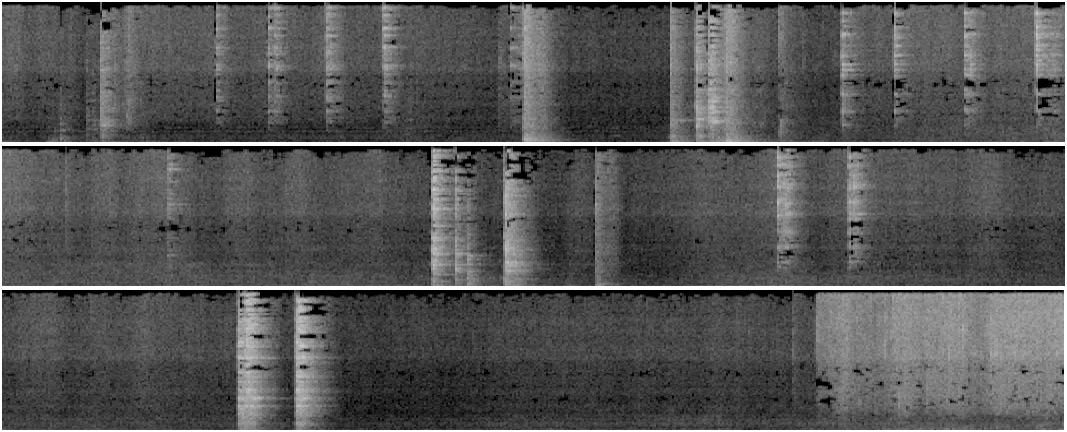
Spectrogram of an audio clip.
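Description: Food sizzles and pops in a covered pan.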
